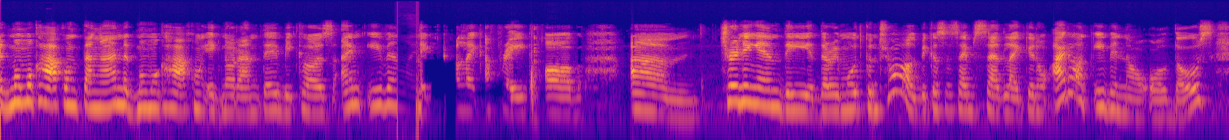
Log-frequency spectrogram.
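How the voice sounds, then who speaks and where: A woman talks at a moderate pace and medium pitch, with ordinary pitch variation. Noticeable background noise runs behind her. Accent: Filipino. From Philippines. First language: Tagalog. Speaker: vlogger. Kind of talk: casual vlog talk, mixing English and Tagalog. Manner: hesitant, with many fillers and repeated words.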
